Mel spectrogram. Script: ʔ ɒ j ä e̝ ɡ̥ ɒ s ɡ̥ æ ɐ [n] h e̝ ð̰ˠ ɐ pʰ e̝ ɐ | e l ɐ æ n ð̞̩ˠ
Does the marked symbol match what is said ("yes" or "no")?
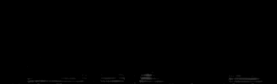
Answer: yes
